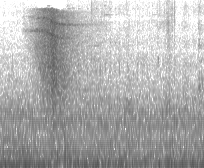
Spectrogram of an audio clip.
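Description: Kitchen knife slicing through a pork loin's fat cap: one short hiss about half a second in, over a steady low rumble.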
